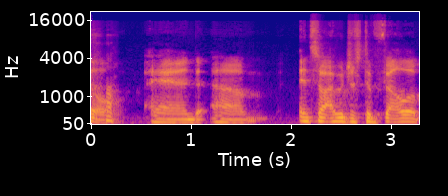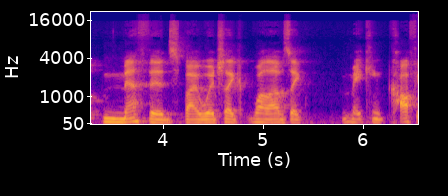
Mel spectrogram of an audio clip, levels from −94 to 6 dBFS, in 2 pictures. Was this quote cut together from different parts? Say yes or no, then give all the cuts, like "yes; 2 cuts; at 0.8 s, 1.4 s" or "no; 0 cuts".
no; 0 cuts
